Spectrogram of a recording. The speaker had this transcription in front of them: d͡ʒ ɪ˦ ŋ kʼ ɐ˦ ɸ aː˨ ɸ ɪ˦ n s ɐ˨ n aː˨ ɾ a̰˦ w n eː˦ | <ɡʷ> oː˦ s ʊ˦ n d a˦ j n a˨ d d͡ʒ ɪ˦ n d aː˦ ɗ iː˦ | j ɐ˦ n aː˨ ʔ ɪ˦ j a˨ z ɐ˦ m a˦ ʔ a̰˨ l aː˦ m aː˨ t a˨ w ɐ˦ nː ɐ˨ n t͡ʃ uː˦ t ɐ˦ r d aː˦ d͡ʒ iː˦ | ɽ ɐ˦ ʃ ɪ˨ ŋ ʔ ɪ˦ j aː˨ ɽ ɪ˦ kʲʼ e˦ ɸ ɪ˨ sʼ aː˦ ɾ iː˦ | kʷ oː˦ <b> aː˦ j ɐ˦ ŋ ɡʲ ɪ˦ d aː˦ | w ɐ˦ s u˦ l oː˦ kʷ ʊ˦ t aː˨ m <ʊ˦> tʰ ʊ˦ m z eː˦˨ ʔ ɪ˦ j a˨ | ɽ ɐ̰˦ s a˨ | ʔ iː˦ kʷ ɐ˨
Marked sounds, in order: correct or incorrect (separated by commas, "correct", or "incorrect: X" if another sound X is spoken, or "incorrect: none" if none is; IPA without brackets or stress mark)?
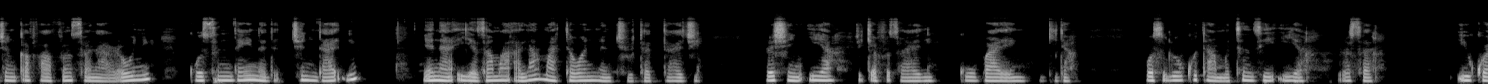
incorrect: kʷ, correct, incorrect: ʊ˨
